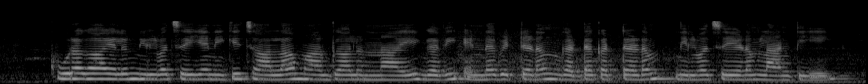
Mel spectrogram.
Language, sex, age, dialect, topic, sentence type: Telugu, female, 18-24, Telangana, agriculture, statement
